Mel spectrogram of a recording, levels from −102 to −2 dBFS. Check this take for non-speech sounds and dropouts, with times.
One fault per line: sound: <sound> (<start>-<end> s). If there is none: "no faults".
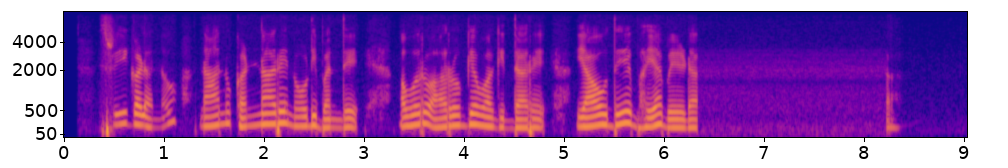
no faults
